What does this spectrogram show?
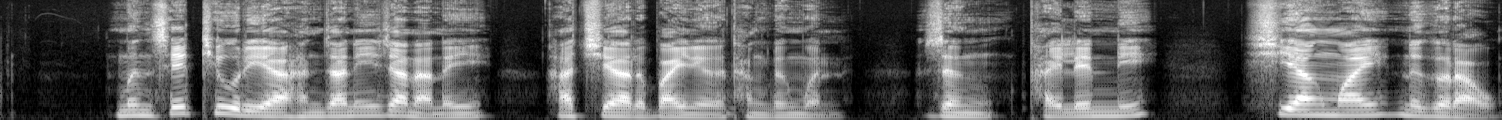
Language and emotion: Bodo, neutral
